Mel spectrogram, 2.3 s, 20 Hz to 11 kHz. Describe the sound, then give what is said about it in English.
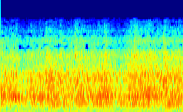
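Flat cars of a loaded 120-car freight train, not a diesel, rolling past, a steady, dense rumble and clatter that holds an even loudness throughout, with no voices over it. “There's the flat cars, you know?”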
